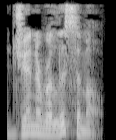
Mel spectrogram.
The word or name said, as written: generalissimo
